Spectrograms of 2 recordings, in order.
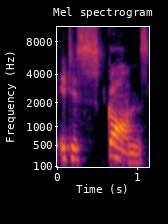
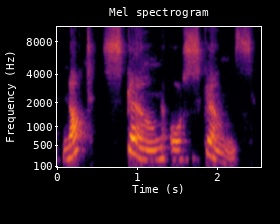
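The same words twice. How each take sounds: First: "scones" said slowly, rhyming with "gone"; "scones" drawn out, short o as in "gone"; correct pronunciation. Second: "scone or scones" said slowly, rhyming with "cone"; "scone" drawn out, long o as in "cone"; mock the wrong "scone" said like "cone"; wrong pronunciation. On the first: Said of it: "may I say for the record". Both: Shown as a demonstration.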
